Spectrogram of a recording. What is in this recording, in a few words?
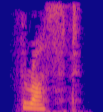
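"thrust", English; {ɵrʌst}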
